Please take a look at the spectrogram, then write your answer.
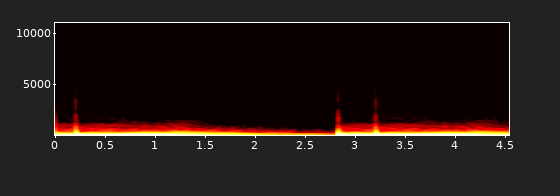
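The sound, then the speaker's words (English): In a TV series theme song, a low, sustained droning hum fills the background while a heavy, thumping heartbeat pulse strikes through it, a single beat early on and then a quick double beat later. “What's most noticeable about the theme song is that heartbeat that's throughout the whole piece.”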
